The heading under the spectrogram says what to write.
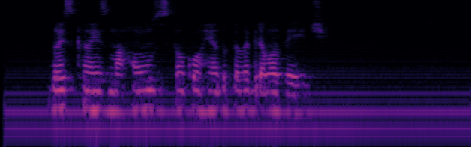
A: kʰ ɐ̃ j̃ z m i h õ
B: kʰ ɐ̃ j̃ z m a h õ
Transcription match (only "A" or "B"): B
